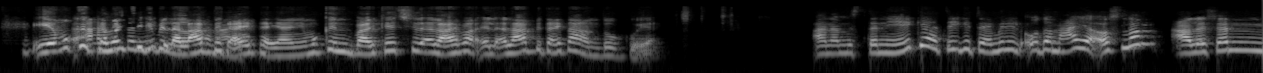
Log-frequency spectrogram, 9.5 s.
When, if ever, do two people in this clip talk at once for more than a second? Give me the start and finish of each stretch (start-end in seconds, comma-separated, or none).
0.6-1.9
